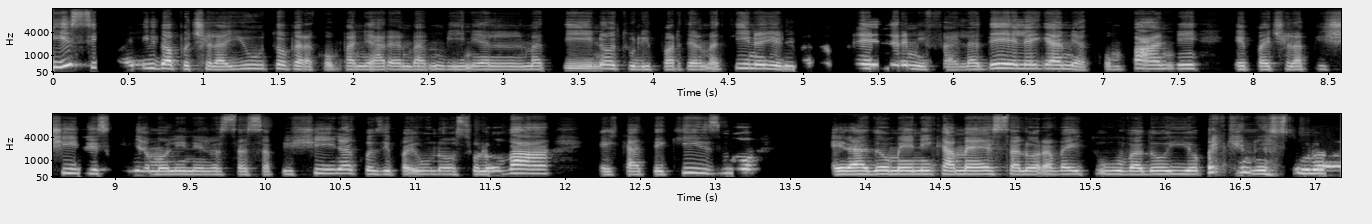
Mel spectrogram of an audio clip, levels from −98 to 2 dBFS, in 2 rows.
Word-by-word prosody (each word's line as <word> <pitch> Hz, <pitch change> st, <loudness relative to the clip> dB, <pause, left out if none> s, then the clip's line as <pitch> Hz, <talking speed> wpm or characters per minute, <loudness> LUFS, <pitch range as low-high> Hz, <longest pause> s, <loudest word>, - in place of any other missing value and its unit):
lì 365 Hz, +8 st, +7 dB
sì 440 Hz, -9 st, -4 dB
poi 210 Hz, -, -8 dB
lì -, -, 0 dB
dopo 230 Hz, -4 st, +4 dB
c'è 195 Hz, -, -5 dB
l'aiuto 215 Hz, +5 st, -2 dB
per 195 Hz, -3 st, -1 dB
accompagnare 180 Hz, +1 st, -4 dB
a -, -, -2 dB
bambini 180 Hz, 0 st, -3 dB
al 175 Hz, -1 st, -3 dB
mattino. 180 Hz, -, -2 dB
"Tu 195 Hz, -2 st, -4 dB
li 180 Hz, 0 st, -4 dB
porti 180 Hz, 0 st, -5 dB
al -, -, -2 dB
mattino, 245 Hz, +4 st, -2 dB
io 210 Hz, -3 st, +3 dB
li 180 Hz, -1 st, -1 dB
vado 485 Hz, -, -20 dB
a -, -, -38 dB
prendere. 455 Hz, -, +1 dB
Mi 190 Hz, -3 st, 0 dB
fai 170 Hz, -2 st, -10 dB
la 180 Hz, 0 st, -3 dB
delega, 225 Hz, -1 st, +4 dB
mi 190 Hz, -4 st, -1 dB
accompagni, 220 Hz, +7 st, -1 dB, 0.2 s
e 185 Hz, -, -4 dB
poi 180 Hz, -, -2 dB
c'è 175 Hz, +1 st, -10 dB
la 175 Hz, -, -2 dB
piscina, 190 Hz, +8 st, -3 dB
iscriviamoli 185 Hz, -4 st, -2 dB
nella 180 Hz, 0 st, -2 dB
stessa 175 Hz, 0 st, -6 dB
piscina 230 Hz, +5 st, -3 dB
così 195 Hz, -1 st, -2 dB
poi -, -, -1 dB
uno 190 Hz, 0 st, -2 dB
solo 180 Hz, +1 st, -1 dB
va. 235 Hz, -1 st, +6 dB, 0.3 s
E 170 Hz, -, -5 dB
il 170 Hz, -, -7 dB
catechismo 240 Hz, +8 st, -2 dB, 0.5 s
e 185 Hz, -, +8 dB
la 190 Hz, 0 st, +8 dB
domenica 195 Hz, 0 st, +4 dB
a -, -, +2 dB
messa 195 Hz, 0 st, +3 dB
allora 185 Hz, 0 st, +2 dB
vai 195 Hz, 0 st, 0 dB
tu, 195 Hz, 0 st, -1 dB
vado 190 Hz, +1 st, +3 dB
io 195 Hz, 0 st, +2 dB
perché 295 Hz, 0 st, -1 dB
nessuno" 230 Hz, +1 st, +3 dB
195 Hz, 205 wpm, -23 LUFS, 180-225 Hz, 0.5 s, e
